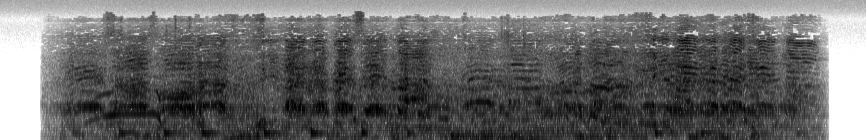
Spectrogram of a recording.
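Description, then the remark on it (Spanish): A large crowd of women chants and shouts together at a women's march, recorded on a mobile phone: a dense, loud wall of many voices, some high-pitched, sustained without pause for about eight seconds. “Minutos después, saqué mi celular y comencé a grabar audios del paisaje sonoro del que eran testigos mis oídos.”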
